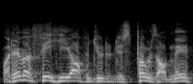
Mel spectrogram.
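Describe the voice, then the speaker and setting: An agitated, highish-voiced desperate client. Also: male voice, rapid-fire, husky. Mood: desperate, pleading. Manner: insistent, agitated. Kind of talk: 1940s radio drama acting. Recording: muffled old radio broadcast.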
